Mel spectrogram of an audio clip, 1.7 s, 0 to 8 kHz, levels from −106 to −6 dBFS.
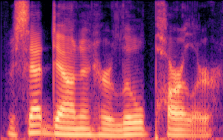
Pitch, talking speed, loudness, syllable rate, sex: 125 Hz, 250 wpm, -16 LUFS, 5.8 syllables/s, male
